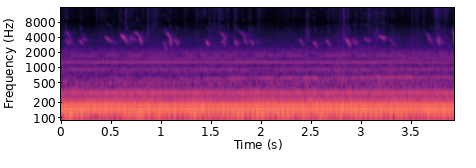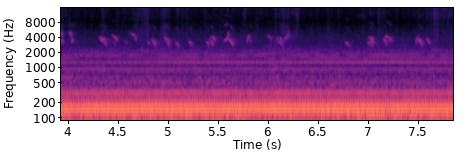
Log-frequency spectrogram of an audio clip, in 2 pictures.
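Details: Group of baby chicks at play, giving bursts of quick high downslurred peeps in loose clusters with brief gaps between, over a continuous low droning background hum.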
